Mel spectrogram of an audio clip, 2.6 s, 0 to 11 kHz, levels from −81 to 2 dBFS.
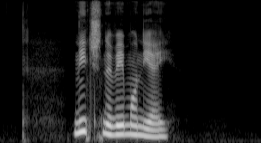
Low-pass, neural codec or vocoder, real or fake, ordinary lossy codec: none; none; real; none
